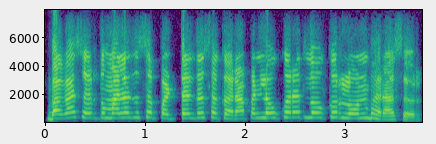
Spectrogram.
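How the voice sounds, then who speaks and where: A woman with a very high, somewhat bright voice makes a collection call about a loan at normal speed. She presses politely, with audible exasperation. Her echo-free voice comes through slightly dull phone-call audio.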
